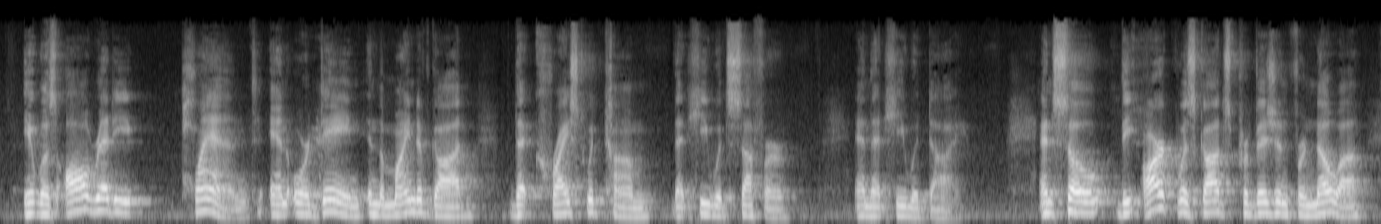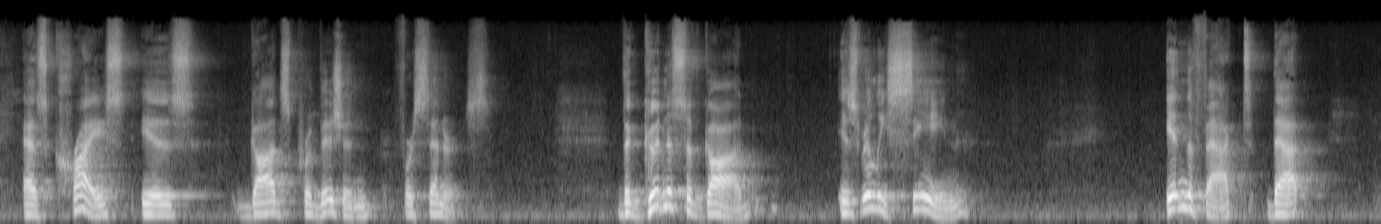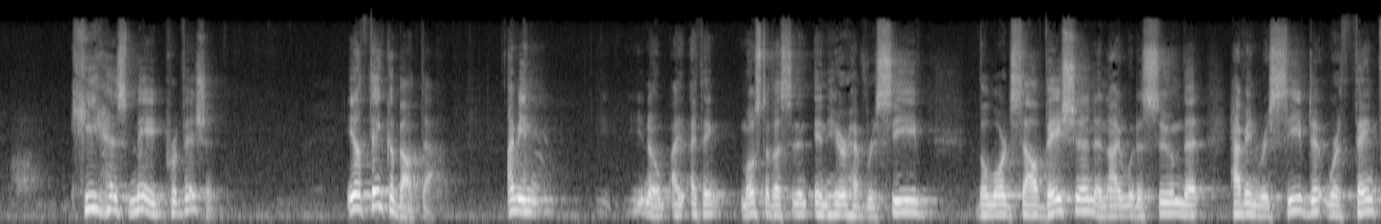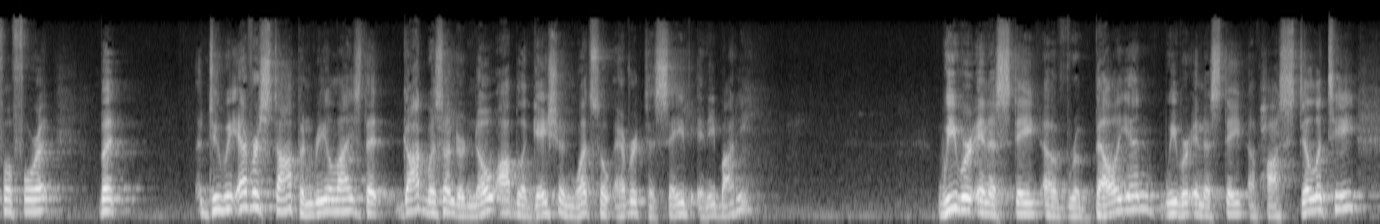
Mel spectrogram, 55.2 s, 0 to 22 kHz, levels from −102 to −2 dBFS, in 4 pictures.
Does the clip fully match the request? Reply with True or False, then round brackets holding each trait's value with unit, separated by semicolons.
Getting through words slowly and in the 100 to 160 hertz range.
True (130 wpm; 140 Hz)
